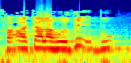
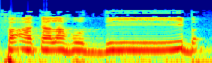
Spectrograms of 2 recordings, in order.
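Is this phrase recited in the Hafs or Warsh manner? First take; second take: Hafs; Warsh. First: It is recited with the Hafs pronunciation. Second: It is recited with the Warsh pronunciation. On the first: "dalam qira'ah hafaz dibaca" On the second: "Di dalam qira'ah warsy dibaca dengan"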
